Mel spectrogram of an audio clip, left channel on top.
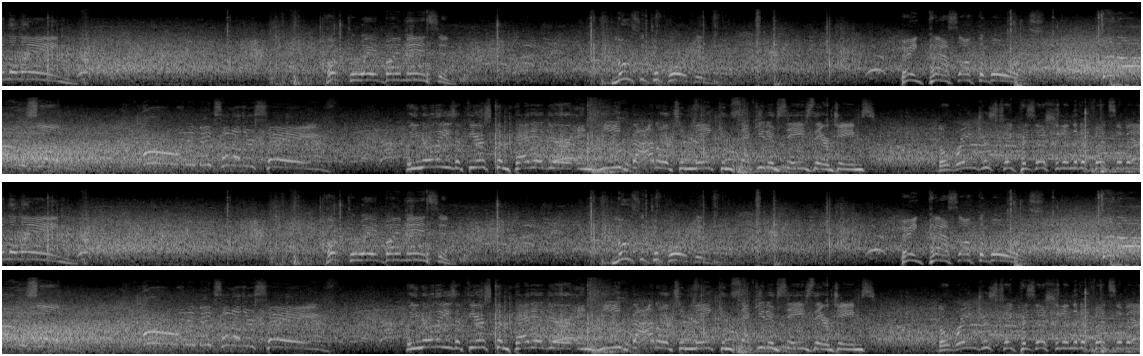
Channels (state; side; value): identical; both; correlation 1.00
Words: the lane. Poked away by Manson. Moves it to Borgen. Bank pass off the boards. Denies him! Oh, and he makes another save! Well, you know that he's a fierce competitor, and he battled to make consecutive saves there, James. The Rangers take possession in the defensive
